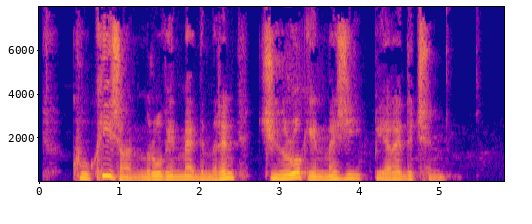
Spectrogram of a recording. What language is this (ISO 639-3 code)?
kur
